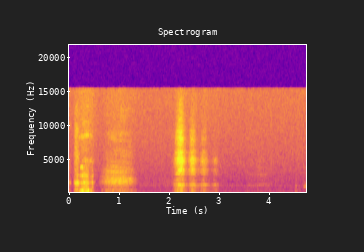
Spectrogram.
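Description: A person yawning: a loud, breathy intake and drawn-out exhale at the start, then a quieter stretch and a few shorter breathy pulses.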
